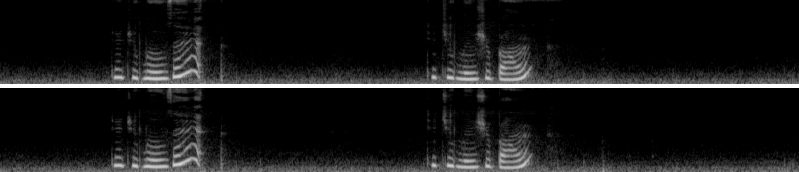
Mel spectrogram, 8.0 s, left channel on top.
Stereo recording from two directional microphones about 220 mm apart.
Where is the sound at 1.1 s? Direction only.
10° left (ahead or behind).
